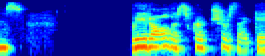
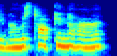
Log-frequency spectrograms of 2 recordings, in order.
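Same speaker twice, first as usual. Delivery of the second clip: ordinary delivery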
